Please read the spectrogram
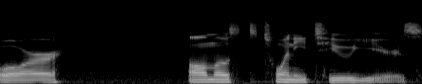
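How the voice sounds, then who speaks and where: With an American accent, a man speaks in a monotone, flat intonation at a fairly low pitch. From US Northeast, Boston suburbs. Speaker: metal guitarist and singer. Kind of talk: casual interview.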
